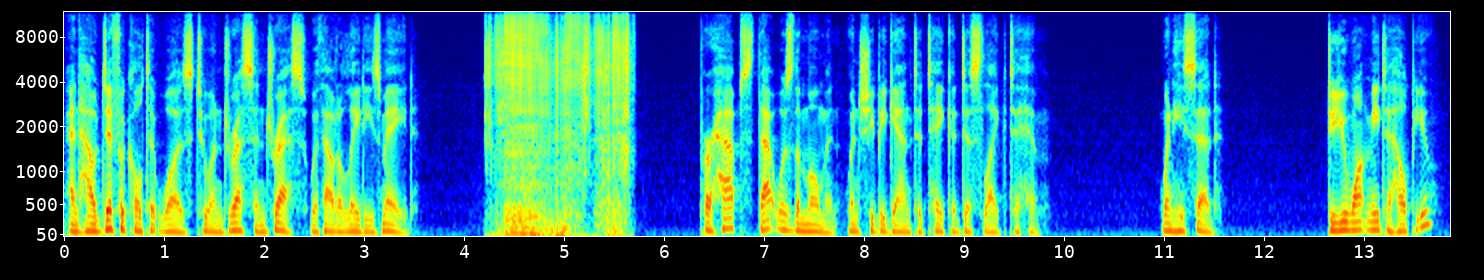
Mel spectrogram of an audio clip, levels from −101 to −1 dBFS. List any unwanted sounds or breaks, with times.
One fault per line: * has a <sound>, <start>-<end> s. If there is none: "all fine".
* has a squeak, 4.2-5.7 s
